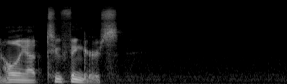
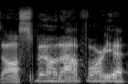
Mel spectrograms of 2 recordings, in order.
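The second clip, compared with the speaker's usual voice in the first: high, loud demonic shout; 9 semitones higher, 8 dB louder than usual. Acted. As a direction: roar it like a gleeful demon. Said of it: "demonic version of Denji's voice".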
